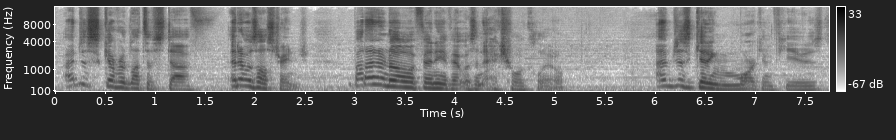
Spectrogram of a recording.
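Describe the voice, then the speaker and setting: Expressive man narrating a game, music behind. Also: a little high. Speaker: player reading as game narrator and protagonist. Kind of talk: expressive amateur game narration and casual chat.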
